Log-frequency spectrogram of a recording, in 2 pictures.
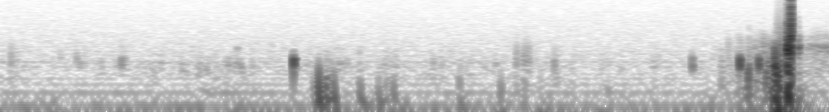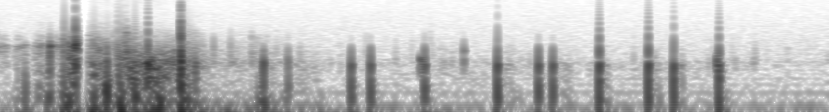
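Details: Stethoscope moved around the belly: low gurgling and rumbling with scraping contact clicks as it moves; ordinary bowel sounds.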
